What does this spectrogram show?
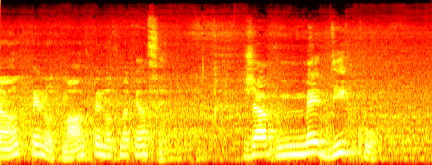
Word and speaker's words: medico: antepenúltima tem assim já medico medico tipo assim eu medico você eu lhe dou remédio a sílaba tônica é o d Então ela é uma paroxitona é a mesmo o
